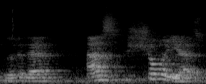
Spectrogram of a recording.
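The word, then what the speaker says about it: xoias: In Galician and Gallego, we would say, look at that, as joyas, because the X is pronounced sh, just like the SH in English, in she, he or she, right?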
